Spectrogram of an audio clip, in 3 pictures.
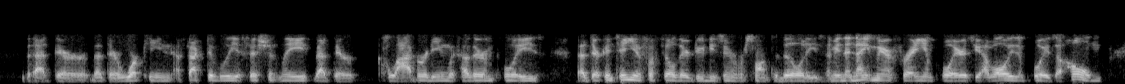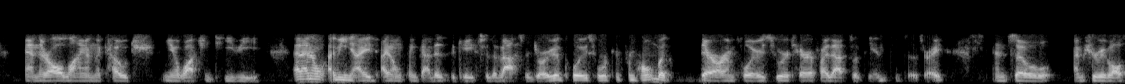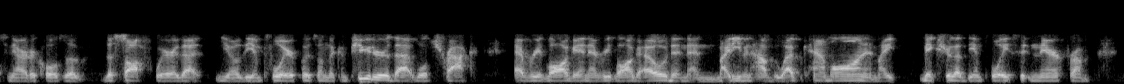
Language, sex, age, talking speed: English, male, 30-49, 235 wpm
